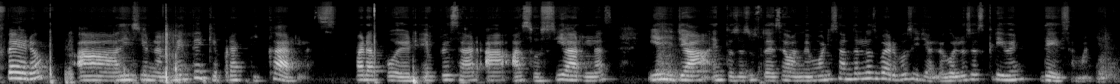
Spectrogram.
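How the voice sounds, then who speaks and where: A woman's voice: mid-range voice, normal speed, noisy background. A woman teaching English grammar to a class over a video call, patient and repeating examples. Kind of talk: online class explanation. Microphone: computer mic on a video call.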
